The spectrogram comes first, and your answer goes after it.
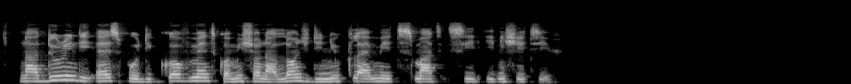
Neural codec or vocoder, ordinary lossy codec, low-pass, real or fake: none; none; 7.2 kHz; real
